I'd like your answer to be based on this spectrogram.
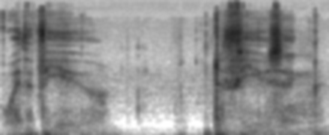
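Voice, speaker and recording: A man whispers an ASMR narration very close to the microphone in a dry space. His breathy whisper is crisp and sibilant, with no real tone to it. He goes very slowly, placing each short phrase deliberately to soothe the listener. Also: sharp tone, no echo. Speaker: ASMR host.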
